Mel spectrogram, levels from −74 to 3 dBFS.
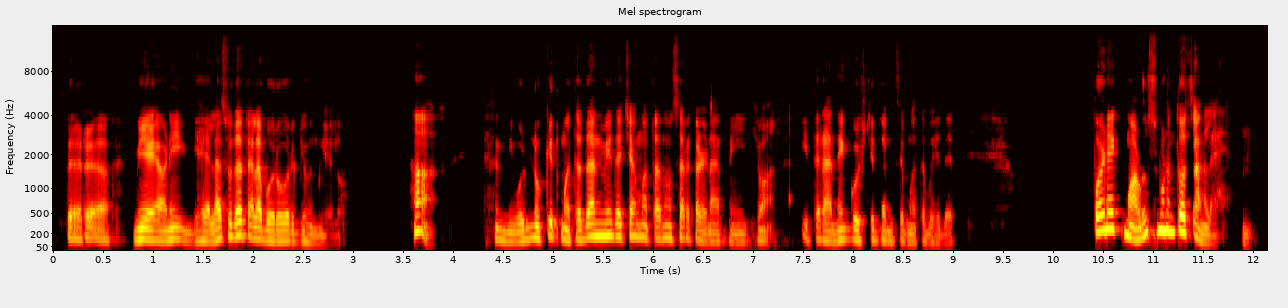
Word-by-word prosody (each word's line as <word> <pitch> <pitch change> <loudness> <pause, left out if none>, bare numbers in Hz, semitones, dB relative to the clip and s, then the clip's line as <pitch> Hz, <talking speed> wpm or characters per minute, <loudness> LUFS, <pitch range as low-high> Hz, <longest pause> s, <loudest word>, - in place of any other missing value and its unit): तर - - -1 0.5
मी 135 +2 +4
आणि 125 +3 0
घ्यायला 115 +2 -1
सुद्धा 170 +4 +4
त्याला 150 -6 +2
बरोबर 115 -2 -1
घेऊन 100 -4 -10
गेलो. 85 - -16 0.7
हां, - - +4 0.8
निवडणुकीत 140 +9 -2
मतदान 130 +8 +2
मी 175 +1 +2
त्याच्या 165 0 0
मतानुसार 145 -2 -3
करणार 105 -2 -4
नाही 100 0 -10
किंवा - - -8 0.4
इतर 130 - -4
अनेक 120 +3 -1
गोष्टी 130 0 -4
त्यांचे 115 -1 -8
मतभेद 100 -1 -12
आहेत. - - -14 1.4
पण 235 +3 +7
एक 255 0 +4
माणूस 190 +5 +3
म्हणून 235 -1 +7
तो 225 - +10
चांगला 100 - 0
आहे. - - -13 0.2
हं. - - -14
130 Hz, 160 wpm, -23 LUFS, 110-165 Hz, 1.4 s, तो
